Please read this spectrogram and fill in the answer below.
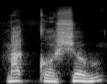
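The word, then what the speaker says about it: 真っ向勝負: Sí, Makoshobu es ahí doble K. Esta es una palabra complicada de pronunciar, ¿vale?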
